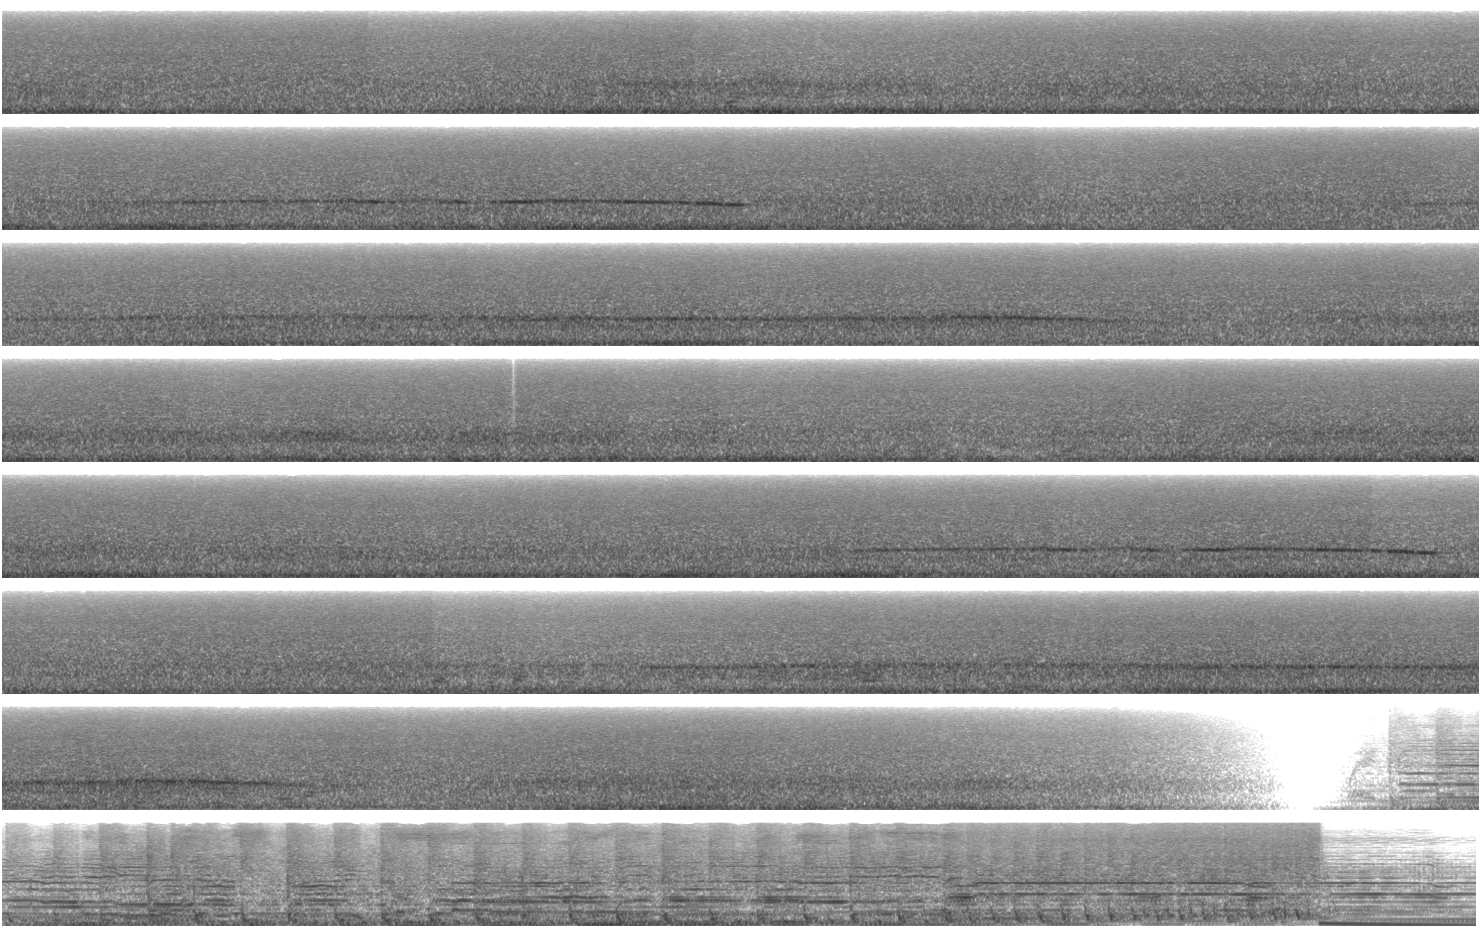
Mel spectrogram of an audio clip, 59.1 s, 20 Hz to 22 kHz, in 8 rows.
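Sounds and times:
waterfall roaring: 0.0s - 50.8s
faint whistle-like tone: 2.8s - 12.8s, 14.4s - 25.5s, 28.3s - 37.4s, 38.8s - 46.2s.

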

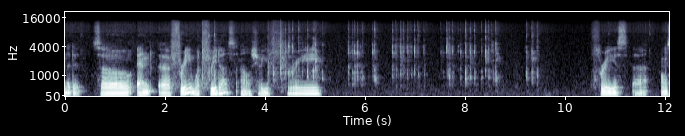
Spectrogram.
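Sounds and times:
computer keyboard typing: 2.8s - 3.1s, 4.0s - 9.6s.

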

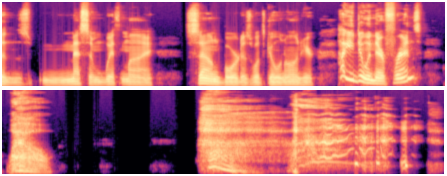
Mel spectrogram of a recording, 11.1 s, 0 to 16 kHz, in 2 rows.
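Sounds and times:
man sighing heavily: 8.0s - 9.2s
man laughing: 9.1s - 11.0s.

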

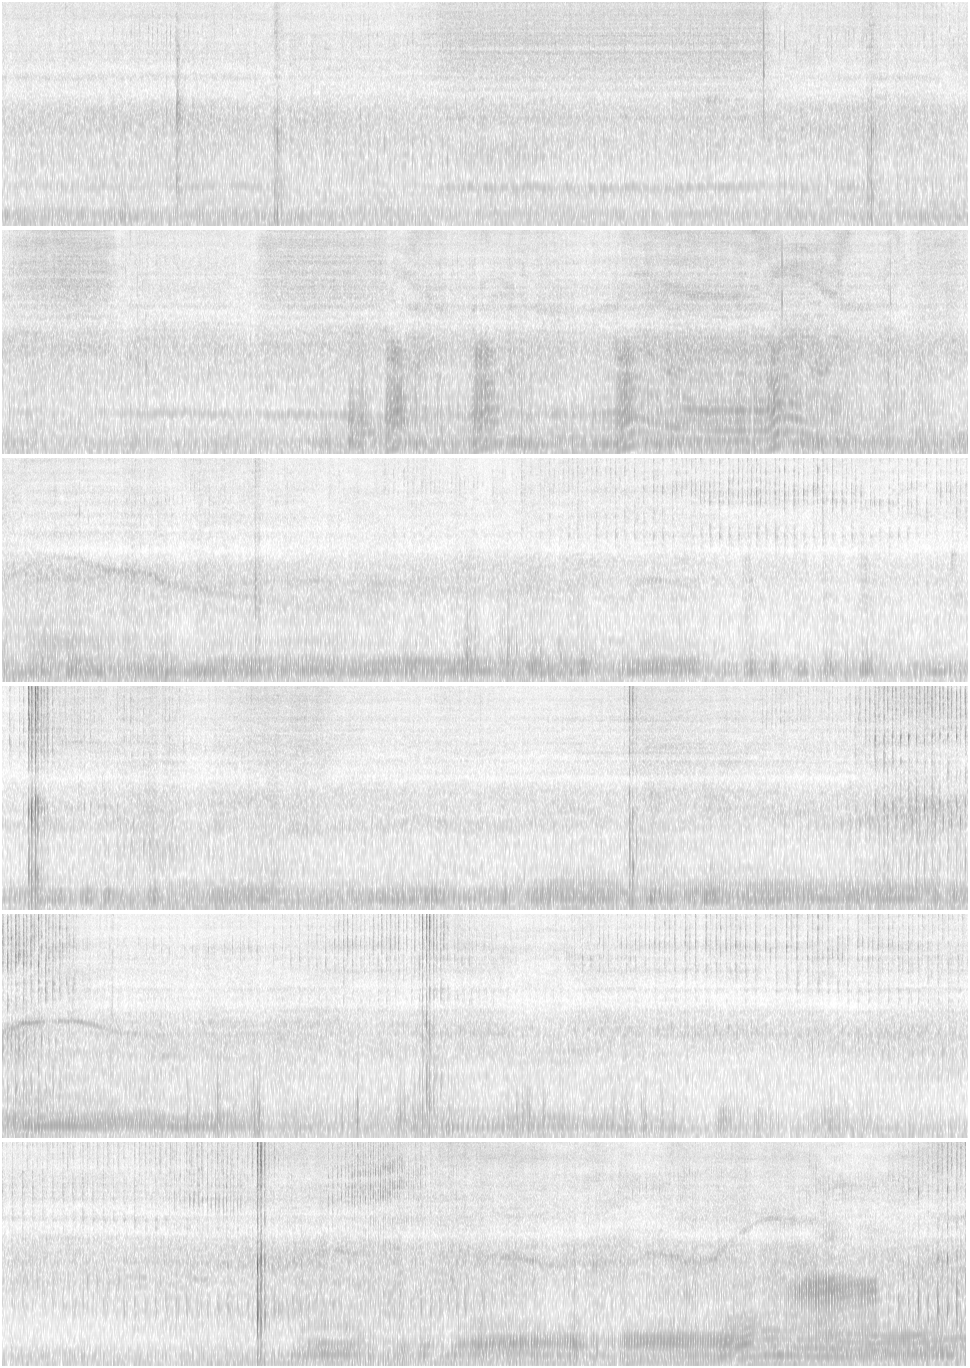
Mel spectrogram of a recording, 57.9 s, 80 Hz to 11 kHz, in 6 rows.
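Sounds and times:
motorcycle engines idling and pulling away: 0.0s - 57.9s.

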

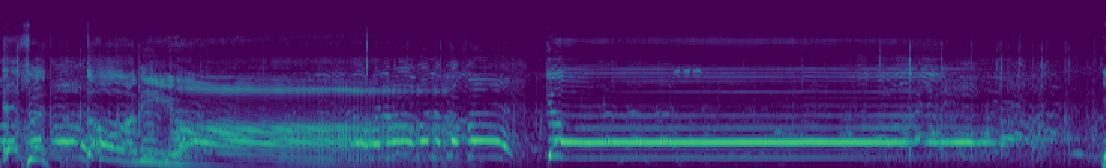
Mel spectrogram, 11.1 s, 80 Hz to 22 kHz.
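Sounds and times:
commentator's drawn-out celebratory call: 0.0s - 10.5s.

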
